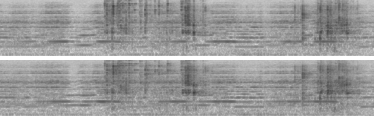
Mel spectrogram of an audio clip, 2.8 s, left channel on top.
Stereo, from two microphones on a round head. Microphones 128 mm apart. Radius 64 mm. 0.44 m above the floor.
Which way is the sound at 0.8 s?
25° left (ahead or behind).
